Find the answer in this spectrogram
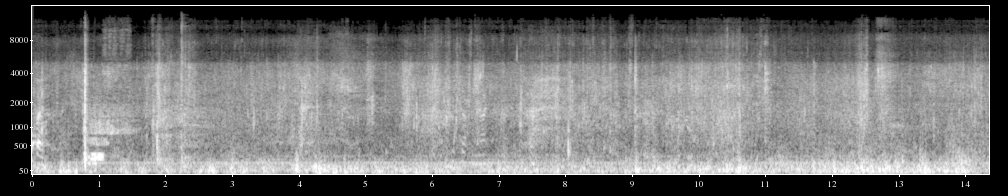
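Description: Steady wind rumble on the microphone, with water washing against the hull of a boat at anchor on open sea, and a few faint clicks.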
